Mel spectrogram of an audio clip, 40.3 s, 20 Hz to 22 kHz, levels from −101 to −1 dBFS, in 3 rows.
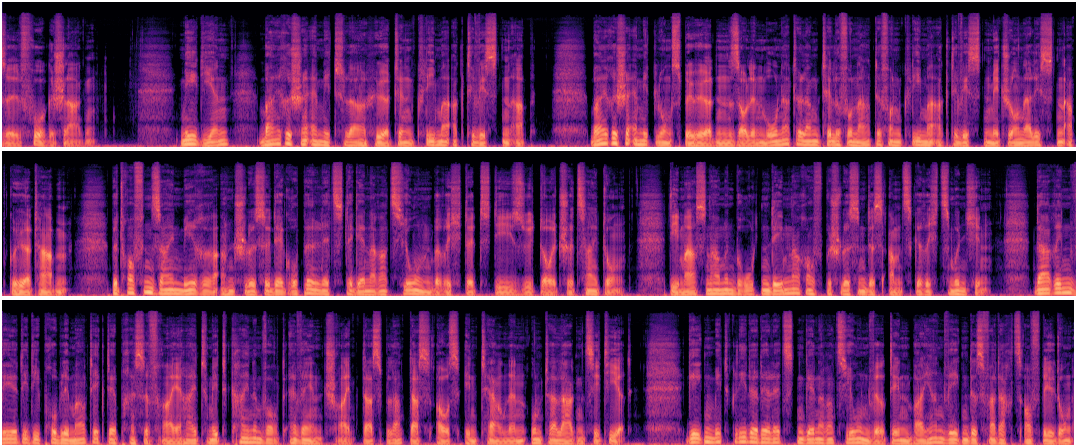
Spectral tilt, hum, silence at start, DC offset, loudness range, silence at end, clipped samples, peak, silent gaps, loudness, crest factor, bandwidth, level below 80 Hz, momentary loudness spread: -6 dB/octave; none; 0 s; under 0.1%; 3 LU; 0 s; under 0.1%; -6 dBFS; none; -24 LUFS; 16 dB; 16 kHz; -34 dBFS; 7 LU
